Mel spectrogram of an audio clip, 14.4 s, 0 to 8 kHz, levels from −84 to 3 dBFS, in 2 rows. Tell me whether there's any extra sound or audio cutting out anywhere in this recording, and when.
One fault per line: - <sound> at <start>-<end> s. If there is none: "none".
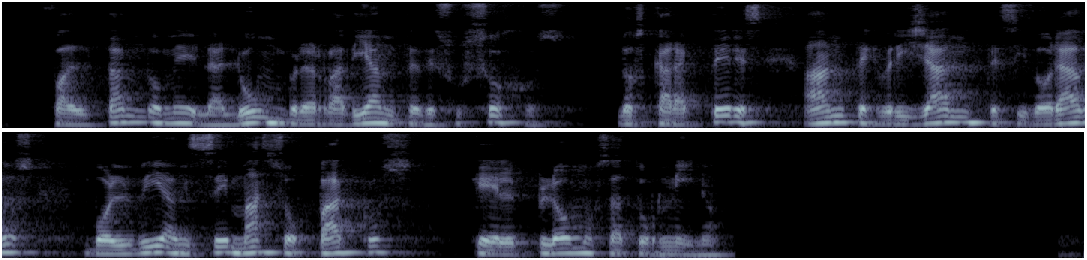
none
